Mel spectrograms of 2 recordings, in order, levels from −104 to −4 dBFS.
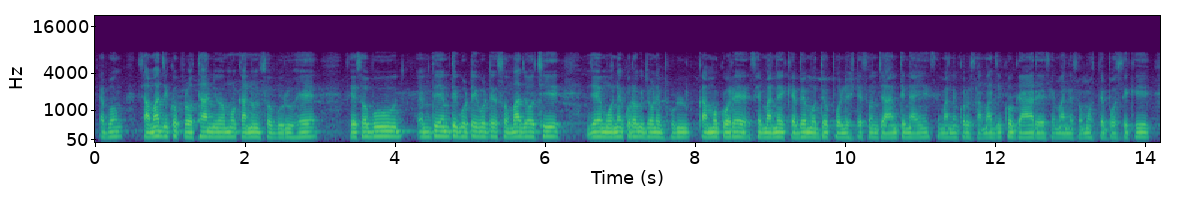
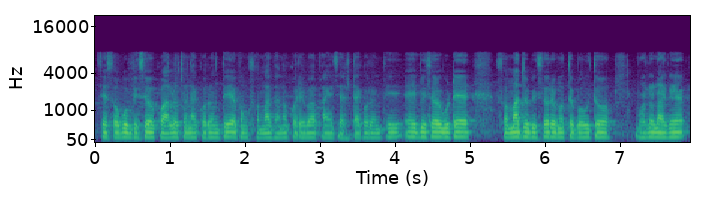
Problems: background sounds at intervals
